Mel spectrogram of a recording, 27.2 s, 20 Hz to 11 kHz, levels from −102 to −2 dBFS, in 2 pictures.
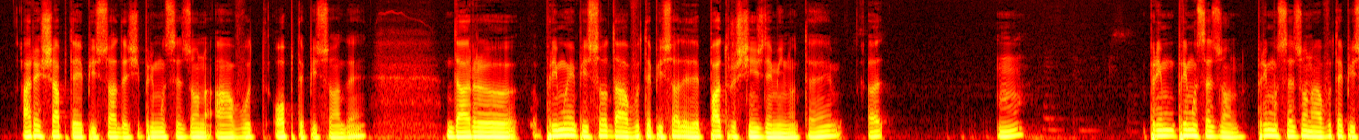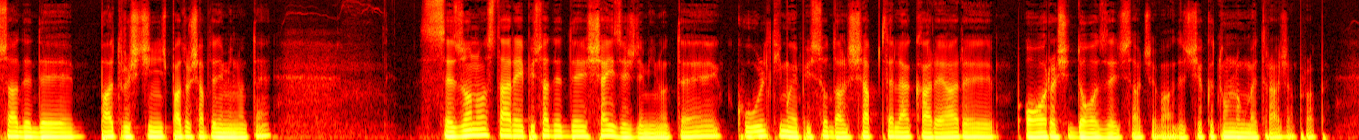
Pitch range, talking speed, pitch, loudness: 100-115 Hz, 130 wpm, 105 Hz, -20 LUFS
